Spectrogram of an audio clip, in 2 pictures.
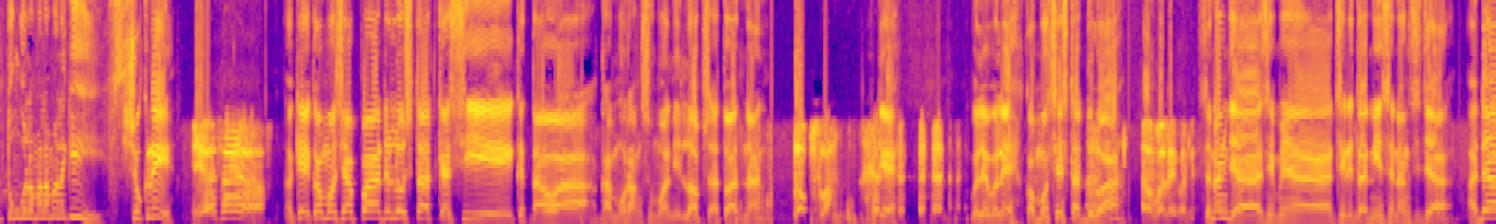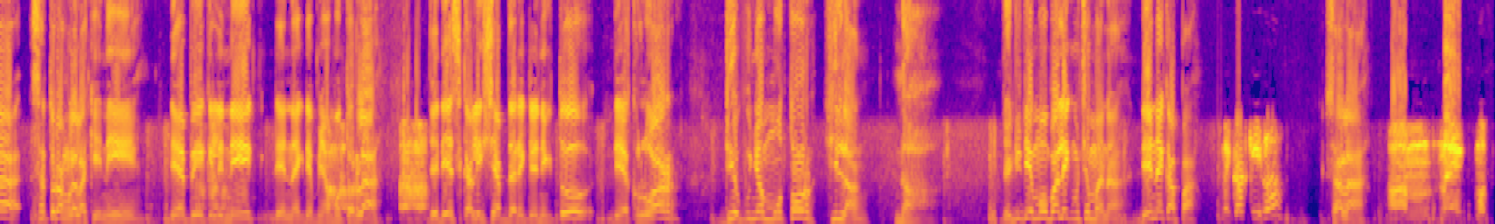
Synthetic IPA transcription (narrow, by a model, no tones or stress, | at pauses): nt̪uŋɡulamalamalaɡiʃukɾiijasajaʔo̰kekomos̬iapadulust̪at̪̚kasikət̪awakamuɾaŋsəmuanilɔpsat̪awat̪̚nan | lɔp̚sla̰hoke | bolɛhbolɛhkomɔsajast̪at̪̚duluabolɛ̰bo̰lɛ̰sənaŋd͡ʒas̬aapuɲat͡ʃəɾit̪anis̬ənaŋs̬ad͡ʒaʔa̰dasat̪uɾaŋlalakiːnidiap̬iɡiklinɪk̚dɛnaɪik̚diapuɲamot̪ɔrlahɦd͡ʒadisə̥kalisiap̚daɾiklinɪk̚t̪udiakəluar | diap̬uɲamot̪ɔrhilaŋ | nah | d͡ʒadidiamaubalɪk̚mat͡ʃamːana̰dianaɪkapa̰ | naɪkakilasalahʔamnaɪk̚mo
